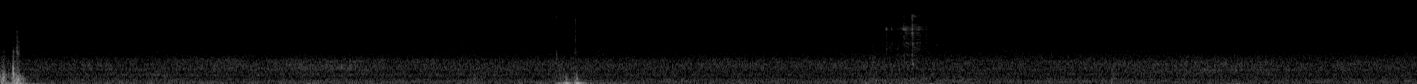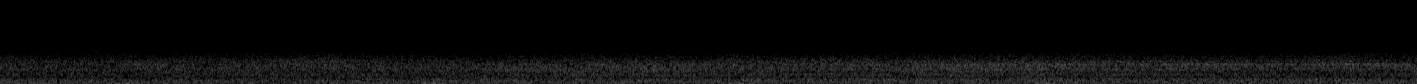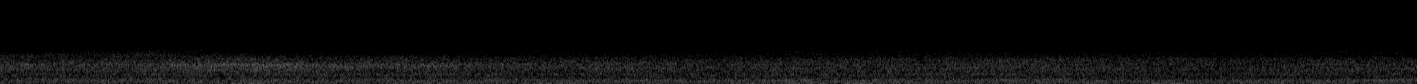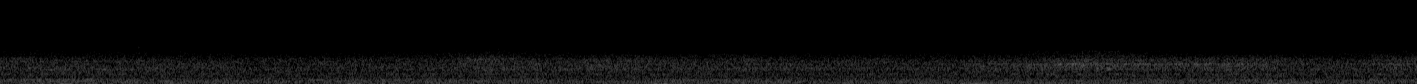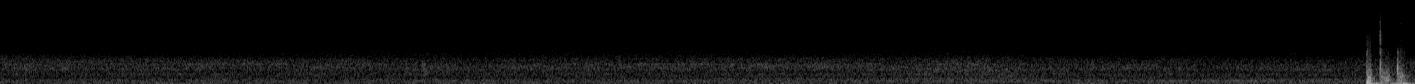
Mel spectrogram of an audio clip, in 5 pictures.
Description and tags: Air Tone London City Night
London late night air tone recording of London, roar of traffic can be heard in distance.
